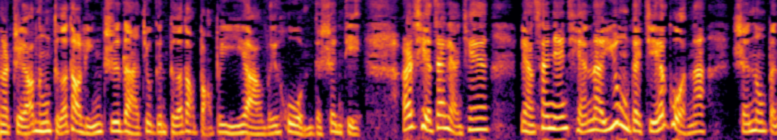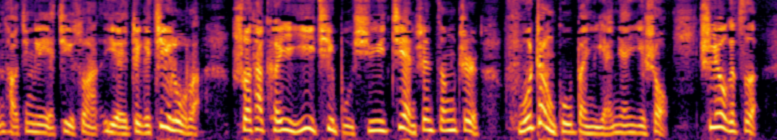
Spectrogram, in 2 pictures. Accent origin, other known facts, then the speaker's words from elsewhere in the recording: Beijing, China; 这也是啊我们北京人啊一般都口味比较重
